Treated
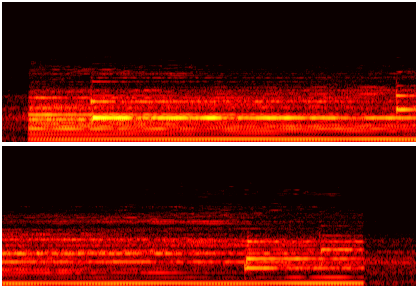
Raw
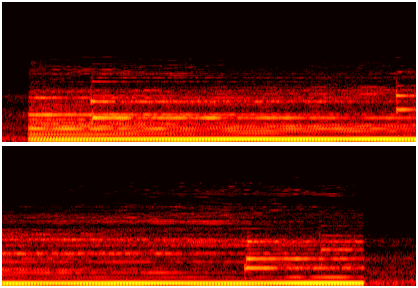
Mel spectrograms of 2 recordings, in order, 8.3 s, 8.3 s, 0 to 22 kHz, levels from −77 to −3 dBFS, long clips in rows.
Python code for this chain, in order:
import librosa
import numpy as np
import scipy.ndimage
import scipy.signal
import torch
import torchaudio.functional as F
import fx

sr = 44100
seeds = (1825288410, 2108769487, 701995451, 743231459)

y = fx.bass_treble(x, sr, bass_db=-13, treble_db=-9)
y = fx.small_body(y, sr, hz=(680.0, 980.0), ring_ms=50, db=14)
